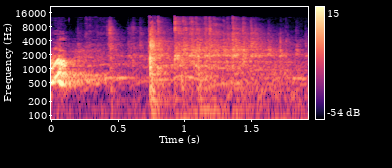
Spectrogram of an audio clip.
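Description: Dogs barking on a parking lot: a couple of short, sharp barks, one right at the start and another under a second later, over a low steady background with no talk.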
